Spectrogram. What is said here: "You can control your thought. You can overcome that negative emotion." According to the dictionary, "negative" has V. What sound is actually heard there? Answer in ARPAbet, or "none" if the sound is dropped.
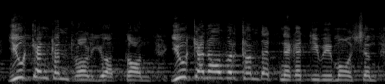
V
